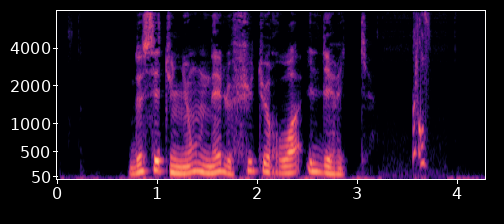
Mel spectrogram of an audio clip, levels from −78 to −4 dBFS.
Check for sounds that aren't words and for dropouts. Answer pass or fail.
fail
